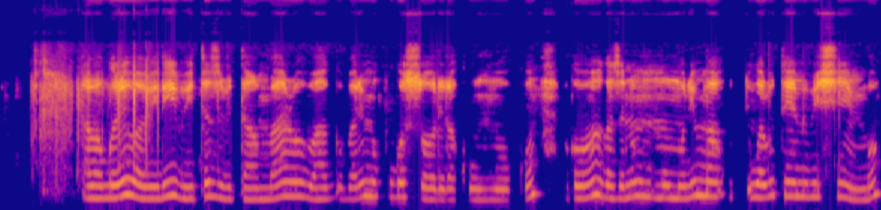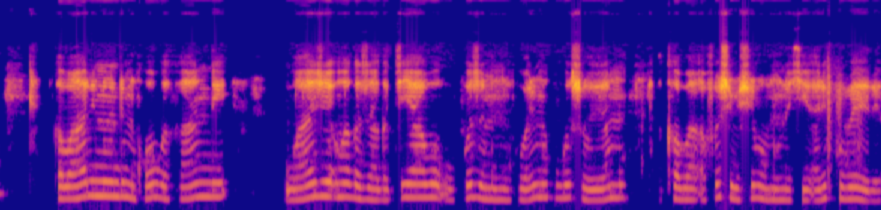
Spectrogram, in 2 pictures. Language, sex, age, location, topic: Kinyarwanda, female, 18-24, Gakenke, agriculture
